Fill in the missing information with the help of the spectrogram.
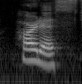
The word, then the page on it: hardest: American English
